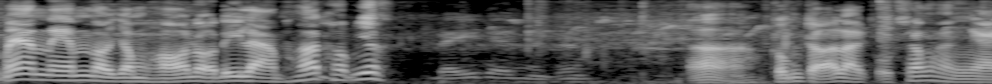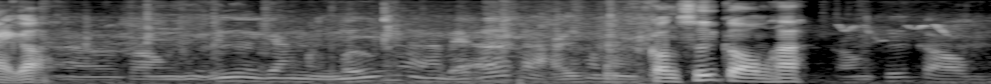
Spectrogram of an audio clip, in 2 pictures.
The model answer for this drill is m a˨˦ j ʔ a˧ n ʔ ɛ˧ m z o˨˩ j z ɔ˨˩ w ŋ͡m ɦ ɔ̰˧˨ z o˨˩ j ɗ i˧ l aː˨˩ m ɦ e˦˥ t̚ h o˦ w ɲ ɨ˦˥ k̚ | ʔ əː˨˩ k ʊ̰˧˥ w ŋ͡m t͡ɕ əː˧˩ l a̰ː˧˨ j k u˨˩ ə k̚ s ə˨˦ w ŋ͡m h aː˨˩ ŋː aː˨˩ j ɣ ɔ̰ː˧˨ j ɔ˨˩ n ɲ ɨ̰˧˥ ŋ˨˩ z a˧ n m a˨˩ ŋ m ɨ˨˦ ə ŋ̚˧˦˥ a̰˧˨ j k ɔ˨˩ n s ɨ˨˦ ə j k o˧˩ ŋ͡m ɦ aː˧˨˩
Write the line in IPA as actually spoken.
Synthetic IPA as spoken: m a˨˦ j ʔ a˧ n ʔ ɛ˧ m z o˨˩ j z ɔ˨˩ w ŋ͡m ɦ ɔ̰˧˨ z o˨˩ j ɗ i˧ l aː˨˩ m ɦ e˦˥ t̚ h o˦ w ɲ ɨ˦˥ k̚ | ʔ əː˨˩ k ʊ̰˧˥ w ŋ͡m t͡ɕ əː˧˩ l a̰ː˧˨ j k u˨˩ ə k̚ s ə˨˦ w ŋ͡m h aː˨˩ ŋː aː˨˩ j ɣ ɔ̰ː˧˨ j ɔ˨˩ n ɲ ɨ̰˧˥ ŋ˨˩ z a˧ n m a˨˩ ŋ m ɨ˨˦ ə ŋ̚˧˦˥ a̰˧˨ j k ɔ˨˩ n s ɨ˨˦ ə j k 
